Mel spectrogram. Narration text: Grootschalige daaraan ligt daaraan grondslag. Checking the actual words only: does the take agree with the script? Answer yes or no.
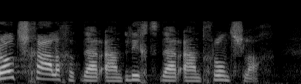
yes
